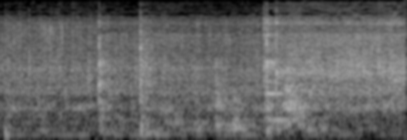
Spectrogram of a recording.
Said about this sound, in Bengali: আদা রসুনটা ভাজা হয়ে আসছে।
